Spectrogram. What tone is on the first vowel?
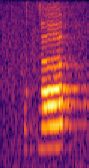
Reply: high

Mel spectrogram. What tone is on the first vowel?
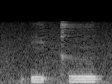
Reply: low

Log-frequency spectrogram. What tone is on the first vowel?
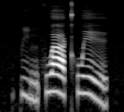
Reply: low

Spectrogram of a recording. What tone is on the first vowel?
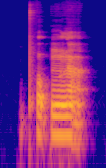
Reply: falling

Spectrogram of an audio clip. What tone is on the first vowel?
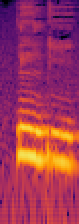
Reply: low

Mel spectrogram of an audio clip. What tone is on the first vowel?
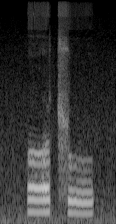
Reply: high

